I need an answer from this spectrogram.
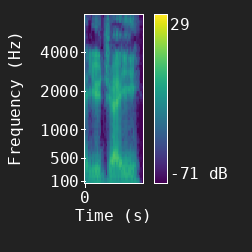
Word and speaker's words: Ujjayi: And I started doing that, and I learned about the, how do you pronounce it, Will? Ujjayi breath. Yeah, Ujjayi.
